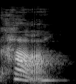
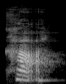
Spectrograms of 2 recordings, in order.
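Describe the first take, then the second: First: The final R is dropped, only the vowel. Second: The final R is dropped, only the vowel.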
